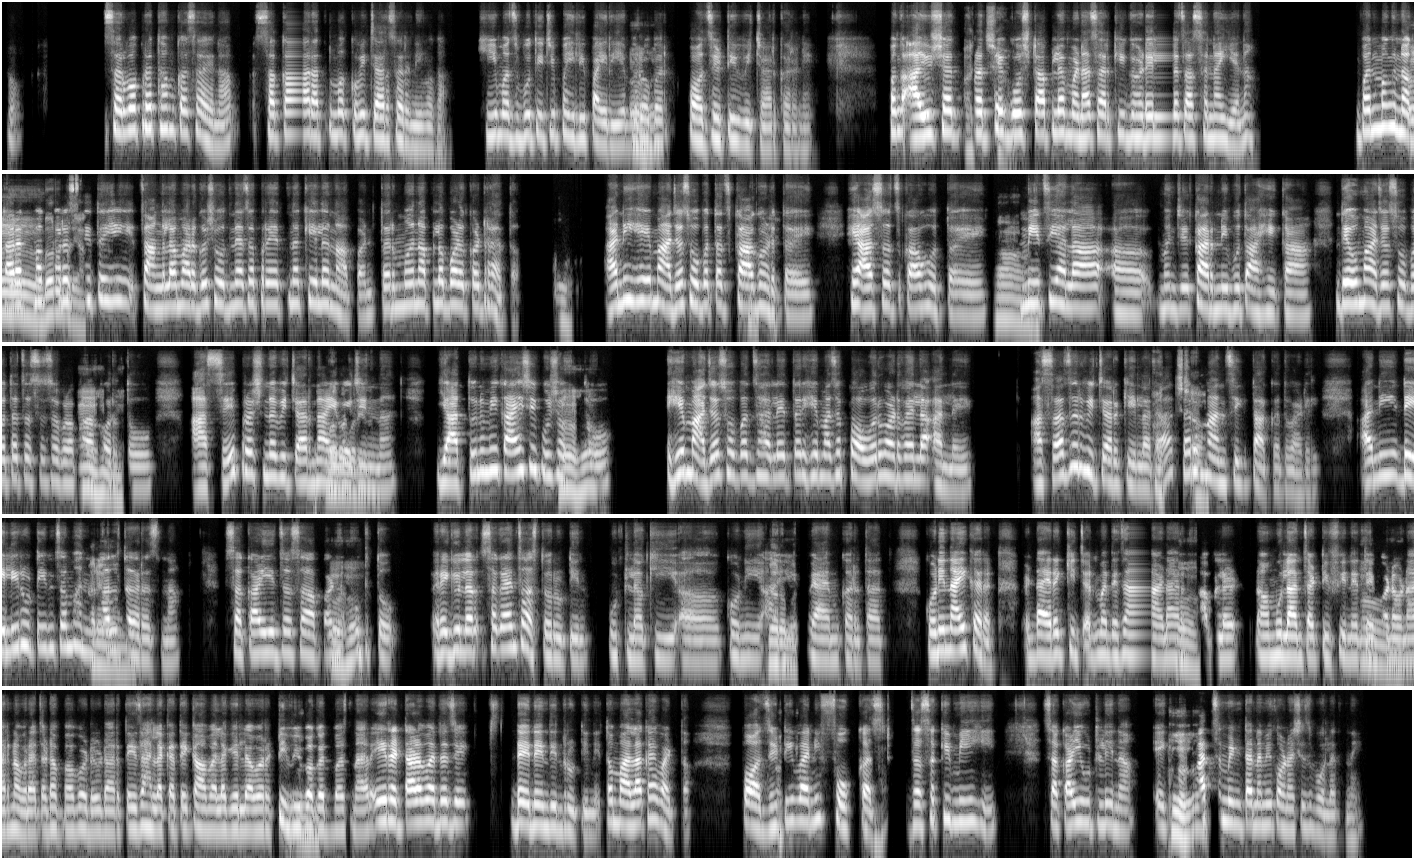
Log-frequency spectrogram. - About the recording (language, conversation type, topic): Marathi, podcast, तुम्ही दैनंदिन जीवनात मानसिक आणि शारीरिक मजबुती कशी टिकवता?
- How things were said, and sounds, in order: unintelligible speech; tapping; in English: "डेली रूटीनचं"; in English: "रेग्युलर"; in English: "रुटीन"; tsk; in English: "रुटीन"; unintelligible speech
